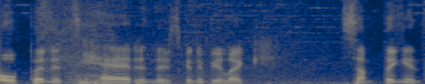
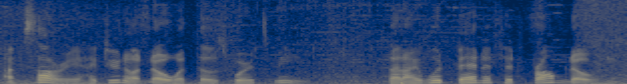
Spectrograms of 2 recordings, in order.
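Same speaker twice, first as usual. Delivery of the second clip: mock ai assistant-style voice. Repeating the other speaker's words back: imitating an AI response. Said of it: "Why did that sound like an A I response?".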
